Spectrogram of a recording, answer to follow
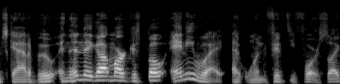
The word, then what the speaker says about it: Marcus Mbow: You don't pronounce the M. I've learned Marcus Bo.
